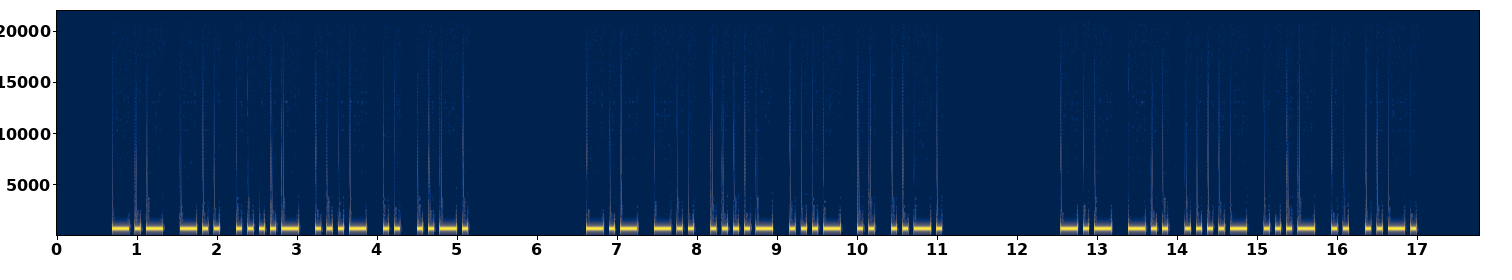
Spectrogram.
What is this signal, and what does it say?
Morse code, heard as a keyed tone, about 17 wpm, 700 Hz. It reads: KD4VIF KD4VIF KD4VIF
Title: USA Call Signs - 6 Characters - Repeated 3x - 17wpm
